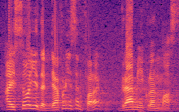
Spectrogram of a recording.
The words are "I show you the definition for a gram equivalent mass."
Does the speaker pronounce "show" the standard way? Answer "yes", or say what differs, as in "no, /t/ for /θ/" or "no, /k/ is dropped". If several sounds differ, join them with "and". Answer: no, /s/ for /ʃ/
